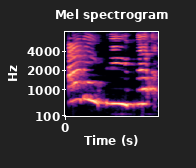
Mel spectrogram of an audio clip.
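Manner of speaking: incredulous "I don't need that"; indignant dismissal. Real, not acted. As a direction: throw the gift back at him. Rejecting the ex's gift.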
